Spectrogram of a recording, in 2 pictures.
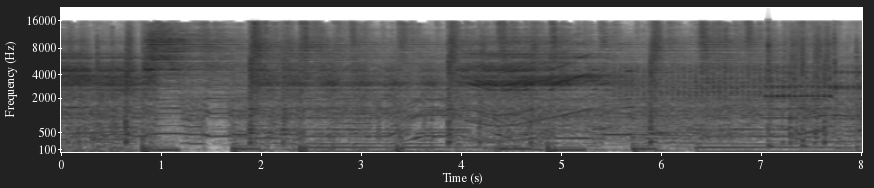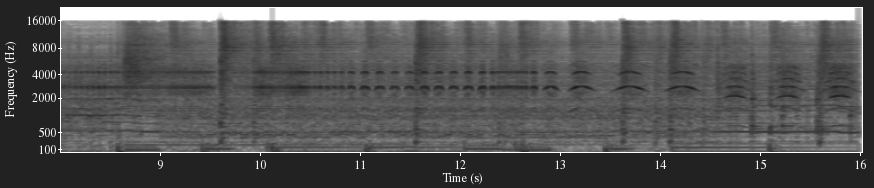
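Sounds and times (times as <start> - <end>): bass guitar: 0.0 - 16.0
drums: 0.0 - 16.0
high wavering tone: 3.6 - 16.0.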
